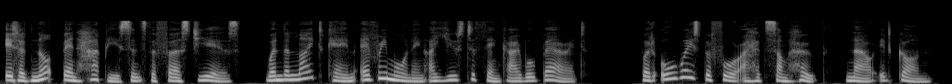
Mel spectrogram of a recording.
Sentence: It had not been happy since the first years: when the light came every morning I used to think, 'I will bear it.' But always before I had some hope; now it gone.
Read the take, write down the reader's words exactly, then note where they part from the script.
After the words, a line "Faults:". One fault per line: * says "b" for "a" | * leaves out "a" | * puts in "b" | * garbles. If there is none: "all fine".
It had not been happy since the first years: when the light came every morning I used to think, 'I will bear it.' But always before I had some hope; now it gone.
Faults:
all fine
